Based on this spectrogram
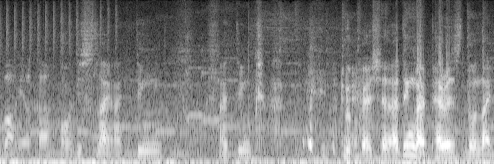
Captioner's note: laughs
